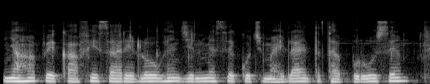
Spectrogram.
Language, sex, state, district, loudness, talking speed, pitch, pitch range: Hindi, male, Jharkhand, Ranchi, -15 LUFS, 180 wpm, 140 Hz, 135-150 Hz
